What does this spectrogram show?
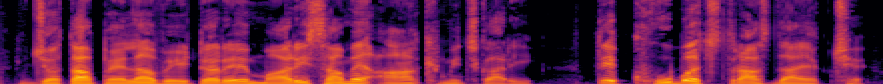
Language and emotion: Gujarati, disgusted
